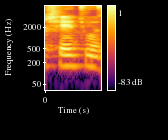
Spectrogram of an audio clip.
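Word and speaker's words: Tsechu: হ্যা ধর্মীয় উৎসবকে আমরা সে চুজ দেখেছিলাম সে চুজ বলা হয় তাই না এইযে main রিলিজিস festival in Bhutan is called সেচু এখানে টিটা থাকবে টি এর উচ্চারণটা হবে না আর কি সেখানে এটাকে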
